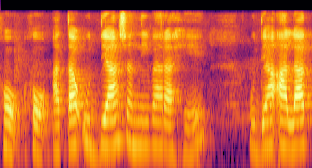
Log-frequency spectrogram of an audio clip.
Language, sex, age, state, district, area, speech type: Marathi, female, 30-45, Maharashtra, Sangli, urban, spontaneous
